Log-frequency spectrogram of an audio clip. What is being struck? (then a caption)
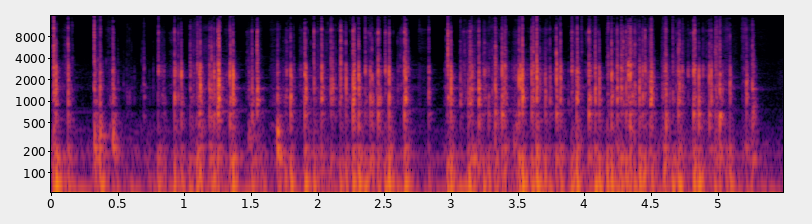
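Plastic membrane keyboard. Fast typing on a full-size, backlit plastic Bluetooth membrane keyboard with white and blue plastic keycaps and a hollow plastic body, the keys pressed with fingertips and the tips of long painted nails. A rapid, uneven stream of bright, clattery plastic clicks comes through over soft low thumps from the hollow body. Each keystroke stops almost instantly with no ring.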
